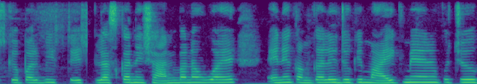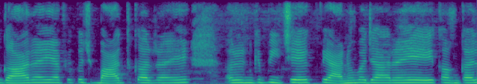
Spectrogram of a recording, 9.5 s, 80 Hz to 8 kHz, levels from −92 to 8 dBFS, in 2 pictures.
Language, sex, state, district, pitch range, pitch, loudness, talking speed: Hindi, female, Bihar, Gaya, 240-260 Hz, 245 Hz, -24 LUFS, 240 wpm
